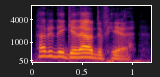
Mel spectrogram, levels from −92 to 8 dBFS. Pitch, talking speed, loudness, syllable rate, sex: 165 Hz, 355 wpm, -16 LUFS, 9.0 syllables/s, male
